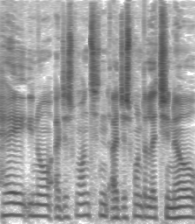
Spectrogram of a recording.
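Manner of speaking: put-on English accent. Retelling being pulled over, voicing the officer in a put-on english accent. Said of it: "I'm going into like an English accent".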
